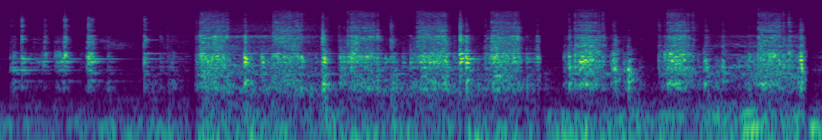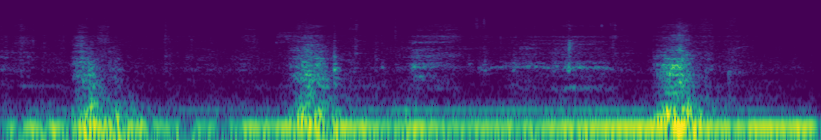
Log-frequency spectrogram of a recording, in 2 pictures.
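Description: A ratchet clicks in quick, uneven bursts while tightening bolts on the clutch of a Chevy Vega, followed by quieter metallic turns over a low steady hum, with no one talking.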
